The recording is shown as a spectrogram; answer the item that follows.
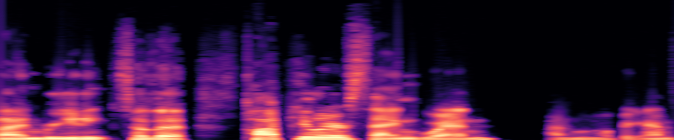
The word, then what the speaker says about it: sanguine: So the popular sanguine, I'm hoping I'm saying it right.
